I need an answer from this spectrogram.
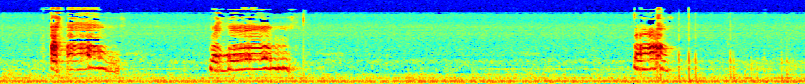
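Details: Elsa, a Traditional (Old Fashioned) Siamese cat in the Netherlands, chattering indoors at a bird behind the window she cannot catch: three short, nasal, stuttering mews spaced seconds apart over a steady low hum.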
